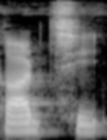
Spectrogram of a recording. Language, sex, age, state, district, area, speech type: Tamil, male, 18-30, Tamil Nadu, Nagapattinam, urban, read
